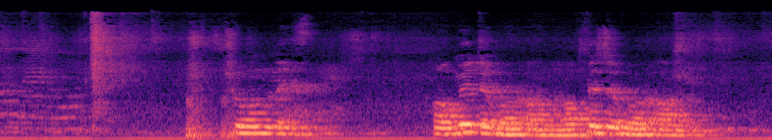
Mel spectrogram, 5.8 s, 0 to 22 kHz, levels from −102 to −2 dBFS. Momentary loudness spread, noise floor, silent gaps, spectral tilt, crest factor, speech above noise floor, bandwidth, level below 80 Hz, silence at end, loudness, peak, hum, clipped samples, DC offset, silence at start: 24 LU; -44 dBFS; none; -8 dB/octave; 18 dB; 23 dB; 16 kHz; -46 dBFS; 0 s; -23 LUFS; -6 dBFS; none; under 0.1%; under 0.1%; 0 s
